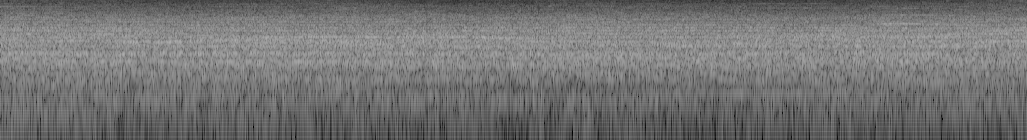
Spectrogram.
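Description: A large crowd cheers and chants steadily in an echoing arena.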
